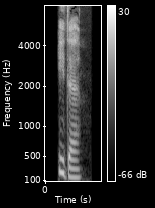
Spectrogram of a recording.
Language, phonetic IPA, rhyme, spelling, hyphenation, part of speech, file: Hungarian, [ˈidɛ], -dɛ, ide, ide, adverb, Hu-ide.ogg
- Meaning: here, hither, this way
